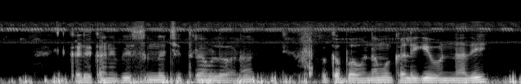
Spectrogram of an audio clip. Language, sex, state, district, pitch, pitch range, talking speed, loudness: Telugu, male, Andhra Pradesh, Sri Satya Sai, 95 Hz, 90-105 Hz, 80 wpm, -17 LUFS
